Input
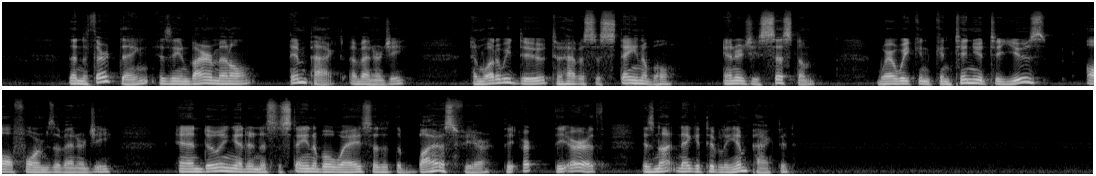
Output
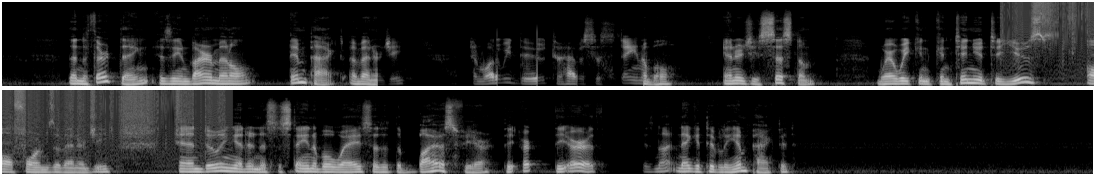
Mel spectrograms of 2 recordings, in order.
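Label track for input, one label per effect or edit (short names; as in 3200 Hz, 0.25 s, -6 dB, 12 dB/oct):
3.750000	6.420000	LFO band-pass saw down 2.5 Hz 440–5000 Hz
9.980000	13.230000	switching spikes of -15.5 dBFS
16.710000	17.740000	dip -23.5 dB, fades 0.30 s linear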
